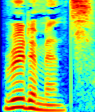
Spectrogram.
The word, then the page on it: rudiments: American English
